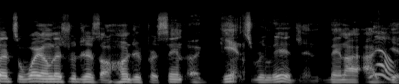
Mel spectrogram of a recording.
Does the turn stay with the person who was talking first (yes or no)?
no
